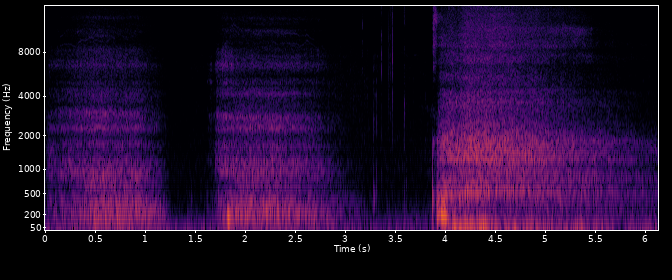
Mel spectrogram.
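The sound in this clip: Deep breathing in through the nose and out through the mouth during a calming breathing exercise: a few long, airy, hissing breaths with short pauses between them, the last one the loudest and longest, with no talk.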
